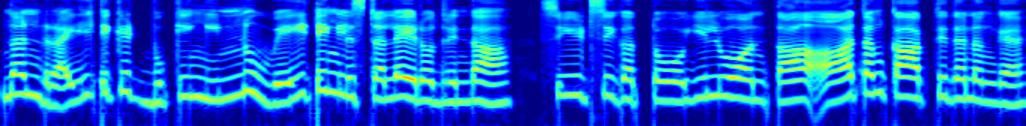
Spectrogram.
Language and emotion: Kannada, fearful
